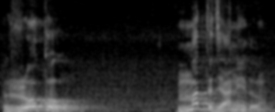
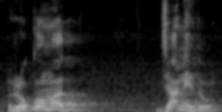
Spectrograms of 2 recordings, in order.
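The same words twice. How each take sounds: First: Firm रोको, a break, then lower मत जाने दो; pause after रोको. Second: रोको मत in one breath, pause, then जाने दो; pause after मत. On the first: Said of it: "विराम चिन्हगत त्रुटि यह है". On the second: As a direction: join मत to रोको, break before जाने दो. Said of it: "यदि हम बाद में विराम चिन्ह लगाते हैं". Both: Shown as a demonstration.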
